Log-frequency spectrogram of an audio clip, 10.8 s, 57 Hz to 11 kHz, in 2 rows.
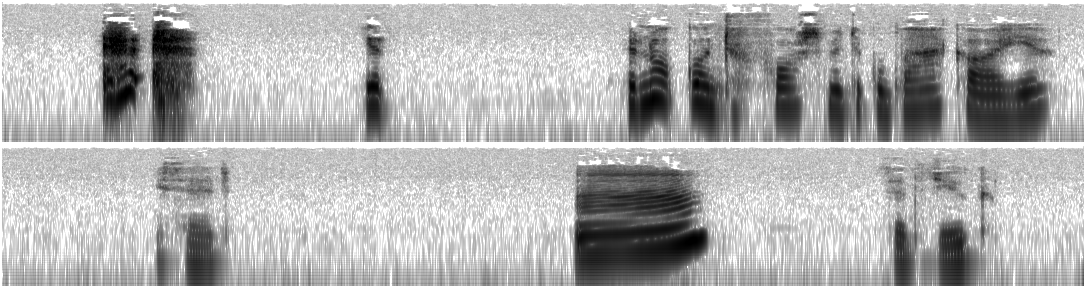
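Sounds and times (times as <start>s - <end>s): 
dry throat-clearing cough: 0.5s - 1.0s
speech: 1.8s - 2.0s, 3.1s - 5.3s, 6.2s - 6.6s, 8.3s - 8.9s, 9.8s - 10.4s.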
